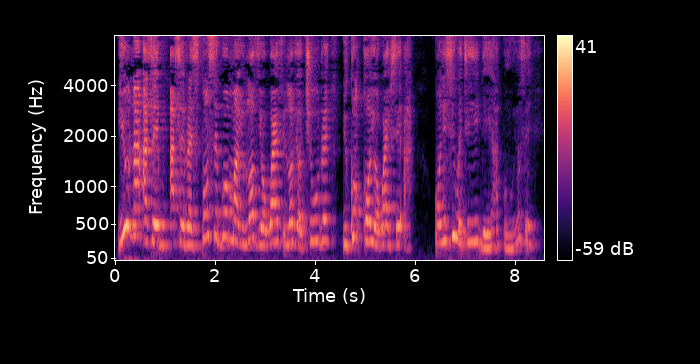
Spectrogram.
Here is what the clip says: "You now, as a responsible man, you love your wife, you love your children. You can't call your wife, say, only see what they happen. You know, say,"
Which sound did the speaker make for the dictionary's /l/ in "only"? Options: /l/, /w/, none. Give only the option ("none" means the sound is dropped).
none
